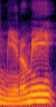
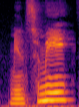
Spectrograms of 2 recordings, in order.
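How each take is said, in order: First: The phrase is said quickly and run together. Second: The phrase is said slowly and carefully.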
